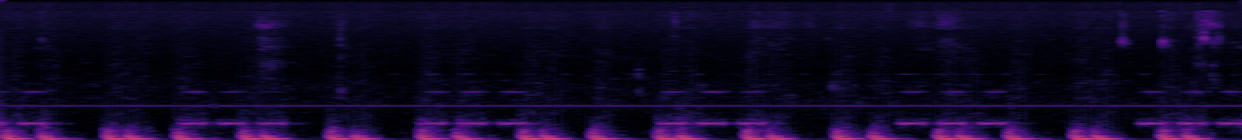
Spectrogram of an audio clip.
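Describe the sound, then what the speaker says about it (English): Heartbeat sound shaped into a music beat, a steady double-thump pulse repeating about twice a second, loud and close with a low hum underneath, no voices. "Oh, that's turning into a beat by itself. The heartbeat is."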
